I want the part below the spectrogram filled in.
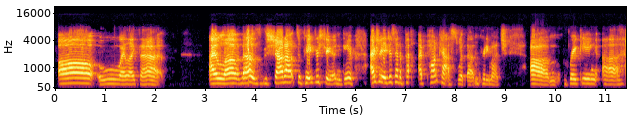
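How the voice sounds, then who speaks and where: A woman's voice: on the high side, highs cut off. A woman in her twenties, a Spanish native speaker, chatting as a podcast guest in a bubbly way, laughing and searching for words. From United States. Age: 20s. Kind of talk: casual chat.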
